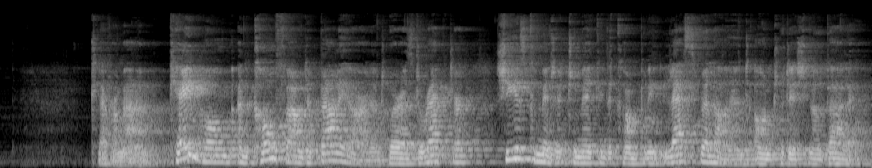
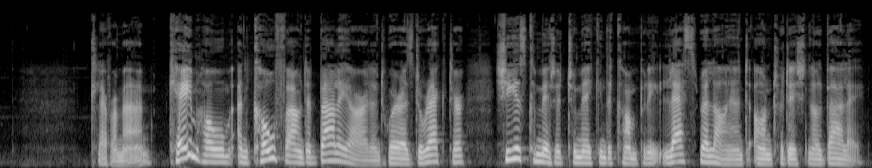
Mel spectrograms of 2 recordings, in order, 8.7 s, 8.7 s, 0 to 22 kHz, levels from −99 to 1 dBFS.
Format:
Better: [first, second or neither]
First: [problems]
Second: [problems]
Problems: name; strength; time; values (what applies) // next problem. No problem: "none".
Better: second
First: room echo; noticeable; dies away in 0.9 s // off-mic speech; far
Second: none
